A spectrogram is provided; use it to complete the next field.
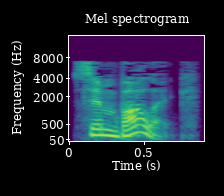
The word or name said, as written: symbolic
